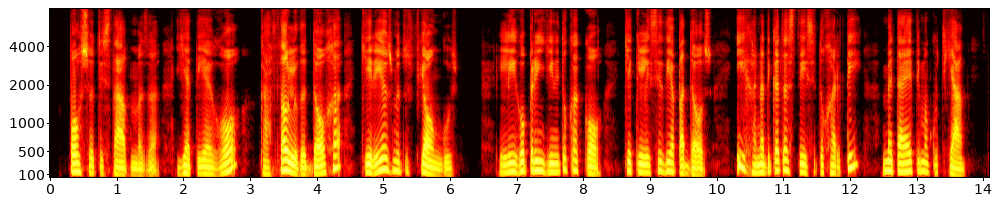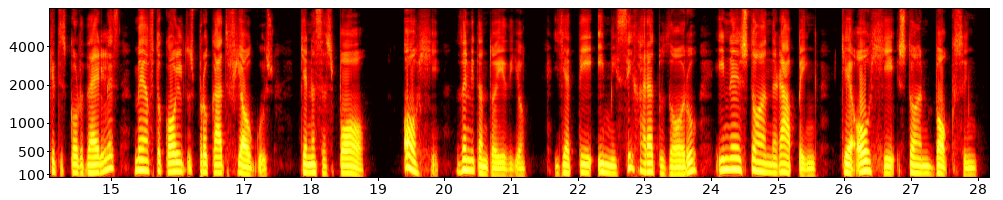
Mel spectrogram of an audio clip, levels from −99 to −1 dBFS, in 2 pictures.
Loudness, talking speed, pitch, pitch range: -21 LUFS, 125 wpm, 140 Hz, 120-165 Hz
